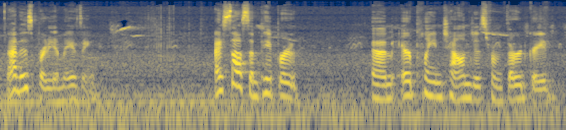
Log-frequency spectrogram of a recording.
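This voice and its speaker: With a fairly low, expressive voice at normal speed, a middle-aged American teacher reads a picture book to young pupils on a backyard patio. She draws out words and adds asides for her listeners. A camera a few feet away records her, with faint outdoor background noise.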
